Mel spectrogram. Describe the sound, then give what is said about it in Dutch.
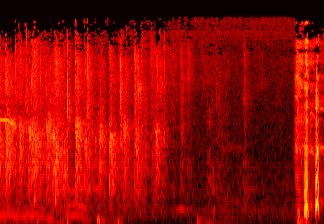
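Audience applause for a band fades from a dense patter of clapping to near silence over about three seconds, and two sharp thumps follow at the end. “Give the band a hand.”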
